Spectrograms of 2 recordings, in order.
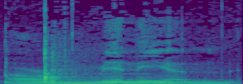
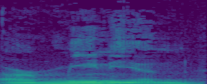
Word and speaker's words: Arminian: It's Arminian, after Jacobus Arminius, not Armenian, which is a race of people from the Caucasian of Eastern Europe.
